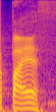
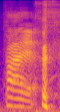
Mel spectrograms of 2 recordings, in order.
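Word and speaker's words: Paeth: Prestem atenção no nome Sacha Pett, ou Sacha Pett, eu não sei como é que fala, ele é alemão, eu não sei como é que... – Sacha Paef. – Isso aí. Paef. Que é como escreve, crianças.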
